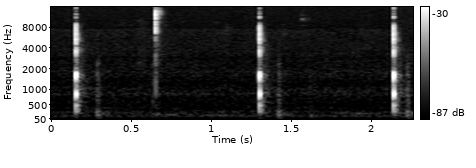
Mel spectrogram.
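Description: Three sharp, quiet clicks of a computer mouse button about half a second apart, two of them followed by a fainter release click.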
